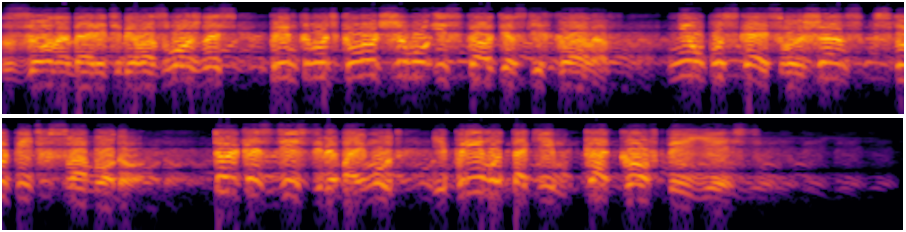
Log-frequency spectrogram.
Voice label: megaphone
